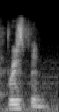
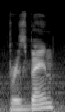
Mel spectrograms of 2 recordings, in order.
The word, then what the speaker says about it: Brisbane: Say, how do you pronounce Brisbane? Brisbane? Oh, my God. Brisbane.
